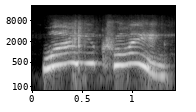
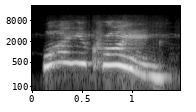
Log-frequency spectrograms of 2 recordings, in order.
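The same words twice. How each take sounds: First: High, slow question echoed; echoing beaver voice. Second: High, slow, loud question; childlike beaver voice. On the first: The echo repeating Little Beaver's question, high and slow. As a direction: echo it back just the same. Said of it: "asked the voice from across the pond". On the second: Little Beaver asking the voice across the pond, high and slow. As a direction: ask gently like a small child. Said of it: "asked Little Beaver". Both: A narrator's reading.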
